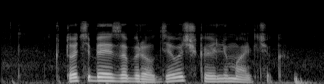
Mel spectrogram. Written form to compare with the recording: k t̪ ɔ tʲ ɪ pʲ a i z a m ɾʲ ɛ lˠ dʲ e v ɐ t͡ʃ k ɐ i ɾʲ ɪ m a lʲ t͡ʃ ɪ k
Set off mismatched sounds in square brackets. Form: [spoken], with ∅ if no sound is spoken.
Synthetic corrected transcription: k t̪ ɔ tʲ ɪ [bʲ] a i z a [b] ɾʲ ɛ lˠ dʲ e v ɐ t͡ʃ k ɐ i [lʲ] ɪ m a lʲ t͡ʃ ɪ k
